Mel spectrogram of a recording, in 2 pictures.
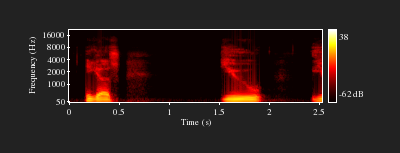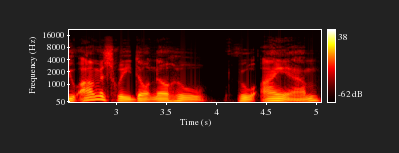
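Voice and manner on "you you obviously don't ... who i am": mock quiet, matter-of-fact menacing tone, lower. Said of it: "with his finger out and just talking low".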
